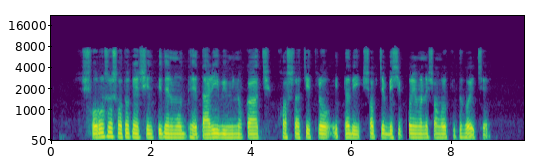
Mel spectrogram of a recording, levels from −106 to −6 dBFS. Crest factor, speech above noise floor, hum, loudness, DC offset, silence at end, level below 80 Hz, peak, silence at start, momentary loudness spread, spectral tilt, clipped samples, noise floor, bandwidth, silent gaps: 16 dB; 64 dB; none; -18 LUFS; under 0.1%; 0.75 s; -54 dBFS; -2 dBFS; 0.65 s; 8 LU; -8.5 dB/octave; under 0.1%; -81 dBFS; 7.6 kHz; none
